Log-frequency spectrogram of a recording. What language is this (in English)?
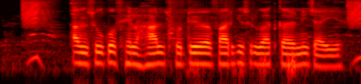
Hindi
